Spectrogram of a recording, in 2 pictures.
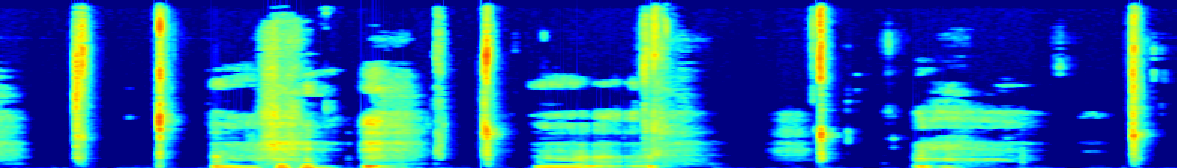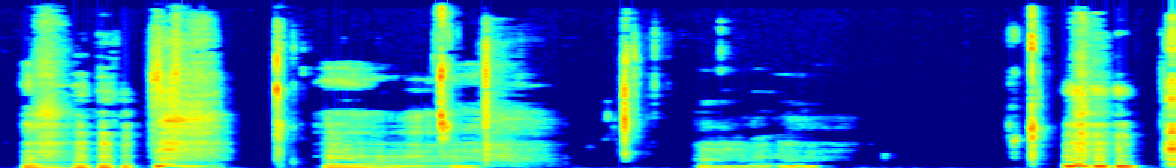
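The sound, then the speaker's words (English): Repeated breathy vocal sounds, with sharp gasping inhales and sighing, voiced exhales, come in short irregular bursts. Quick wet clicks are scattered between them, and nobody speaks. “Was that a gasp? A sharp inhale, at least.”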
